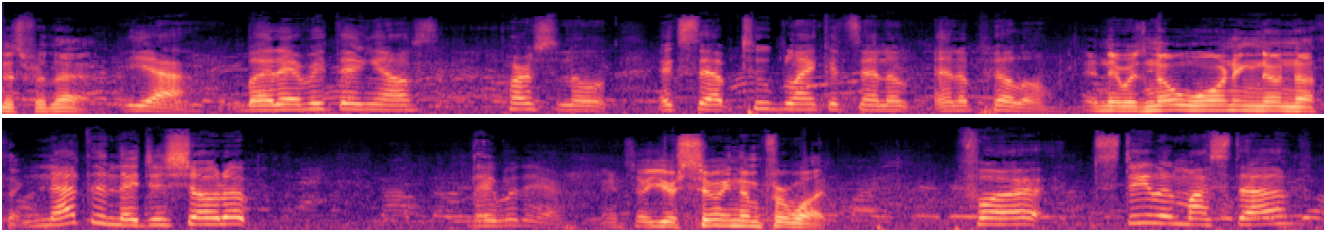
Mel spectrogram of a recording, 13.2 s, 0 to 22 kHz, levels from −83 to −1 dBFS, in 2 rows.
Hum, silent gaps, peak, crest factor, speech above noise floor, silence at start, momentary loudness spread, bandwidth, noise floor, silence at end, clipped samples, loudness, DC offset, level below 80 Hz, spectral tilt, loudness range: none; none; 0 dBFS; 18 dB; 23 dB; 0 s; 14 LU; 15 kHz; -40 dBFS; 0 s; under 0.1%; -17 LUFS; under 0.1%; -46 dBFS; -4 dB/octave; 4 LU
